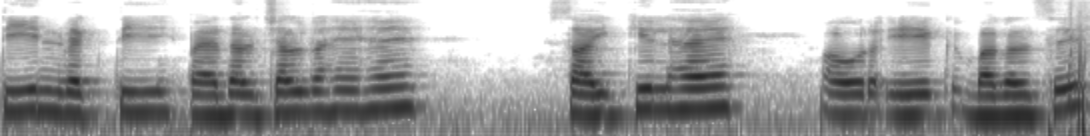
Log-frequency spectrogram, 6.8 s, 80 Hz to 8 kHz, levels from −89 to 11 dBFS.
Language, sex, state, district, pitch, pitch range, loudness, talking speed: Hindi, male, Uttar Pradesh, Hamirpur, 170 Hz, 165-190 Hz, -15 LUFS, 115 wpm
